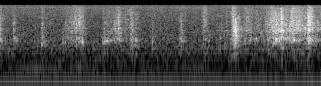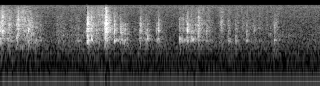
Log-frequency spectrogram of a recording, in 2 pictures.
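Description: Paper coffee filter rustling and crinkling as it is pressed into a plastic filter basket, with scattered light clicks of the basket being handled. The rustling is loudest in the middle.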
